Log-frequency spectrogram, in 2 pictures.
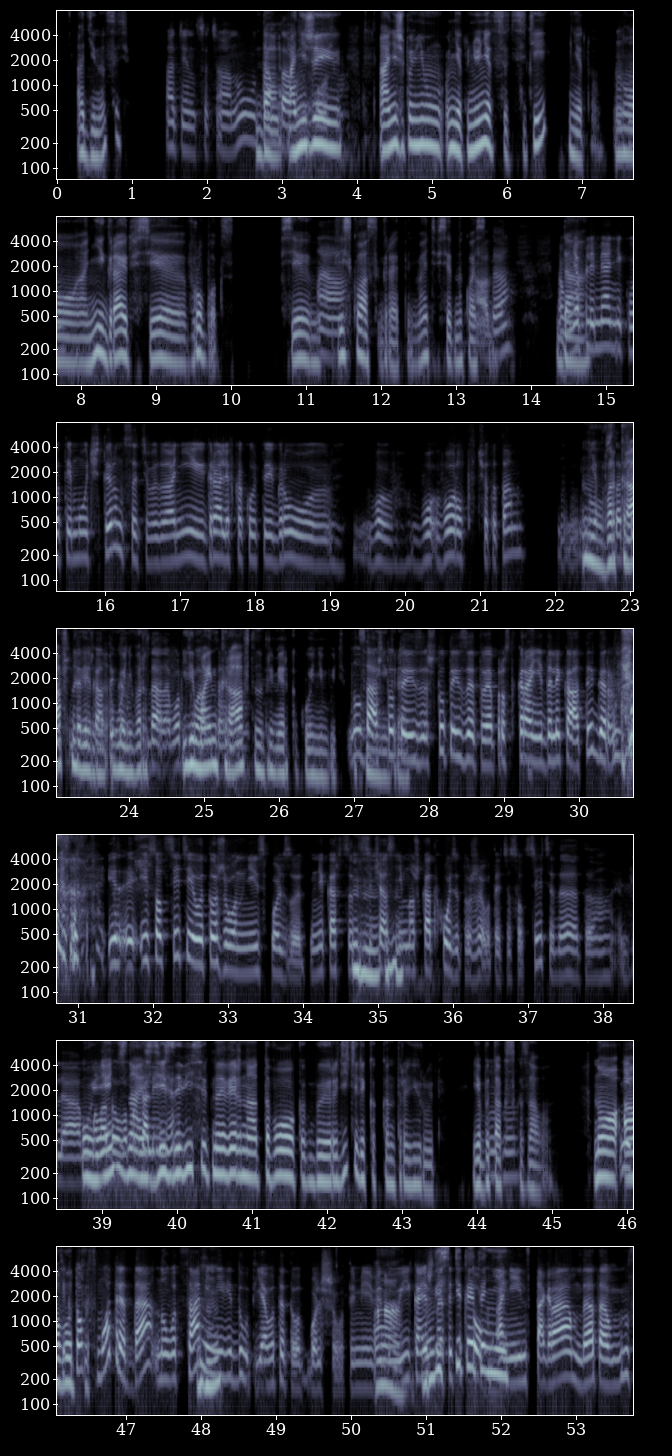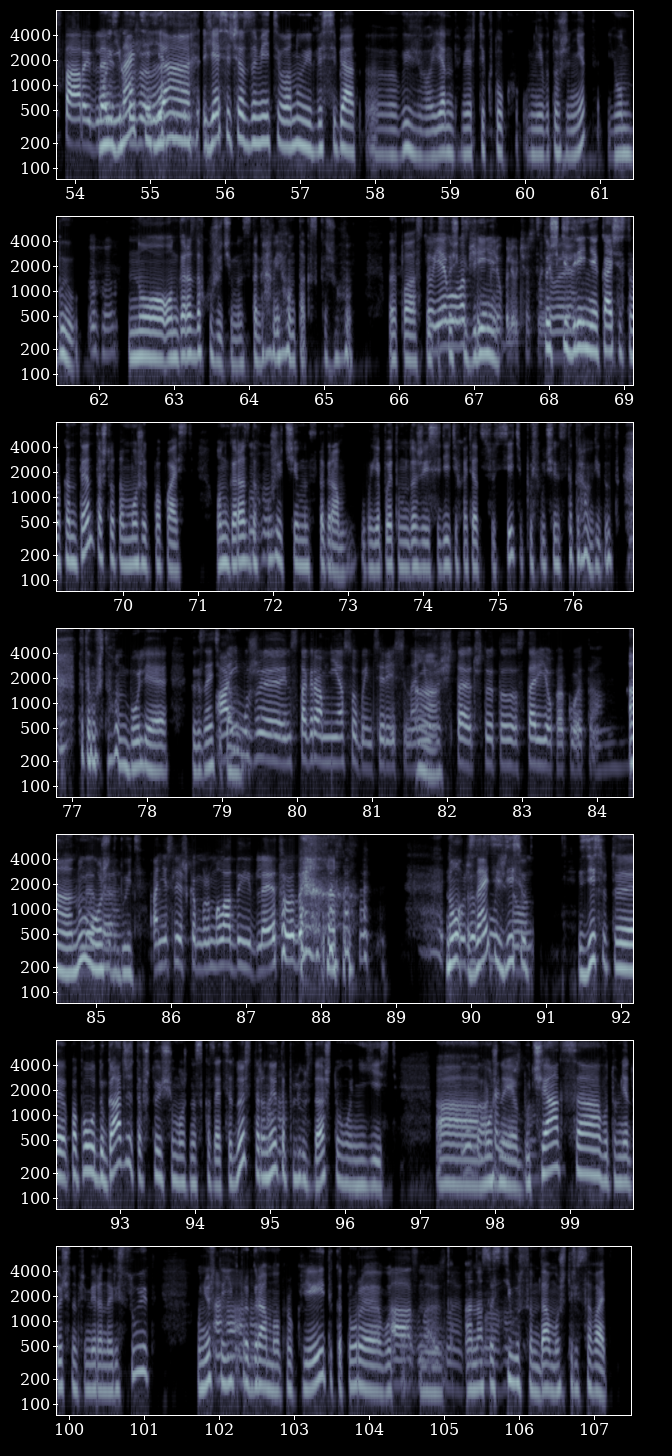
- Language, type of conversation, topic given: Russian, unstructured, Как вы считаете, стоит ли ограничивать время, которое дети проводят за гаджетами?
- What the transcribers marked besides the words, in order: other noise; laugh; tapping; chuckle; chuckle; chuckle; laughing while speaking: "Instagram ведут, потому что он более"; laugh; chuckle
